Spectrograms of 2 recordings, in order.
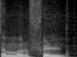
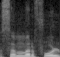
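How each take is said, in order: First: The name ends with a 'field' sound. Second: The name ends with a 'fold' sound. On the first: This is the actual name. The speaker calls it right. "है ये समरफील्ड" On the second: This is how it was said during student days. The speaker calls it wrong. "बोलता हूं समरफोल्ड, मैं बोलता था जब मैं पढ़ता था"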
